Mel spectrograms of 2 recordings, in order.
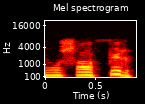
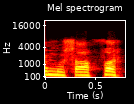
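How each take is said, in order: First: مسافر said musafir, u short after m; مسافر, teacher modelling mu-saa-fir; correct pronunciation. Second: مسافر said ending in -ar, not -ir; the mistaken مسافر, musaafar; teacher showing the wrong مسافر; wrong pronunciation shown. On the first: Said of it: "یہ مسافر ہوتا ہے". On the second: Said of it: "نہ کہ مسافر". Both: Shown as a demonstration.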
